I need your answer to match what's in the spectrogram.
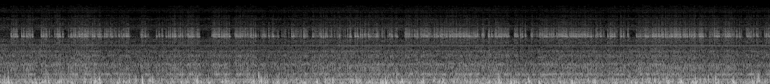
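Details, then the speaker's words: Gateway LP Mini Tower KAD K7-700 (AMD Athlon 700 MHz): steady, unchanging fan whoosh with faint hard drive whine and light seek chatter. Drive and fans running normally. "Okay, just thought I'd do that for all you drive noise fans."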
